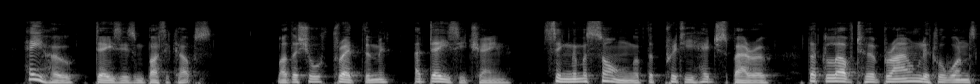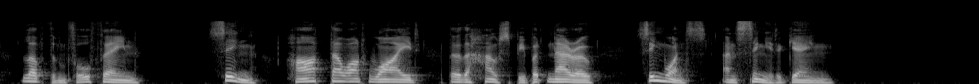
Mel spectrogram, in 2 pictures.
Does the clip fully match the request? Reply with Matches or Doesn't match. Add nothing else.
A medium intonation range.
Doesn't match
